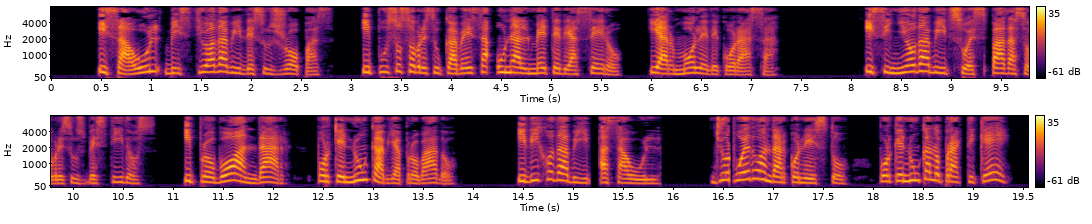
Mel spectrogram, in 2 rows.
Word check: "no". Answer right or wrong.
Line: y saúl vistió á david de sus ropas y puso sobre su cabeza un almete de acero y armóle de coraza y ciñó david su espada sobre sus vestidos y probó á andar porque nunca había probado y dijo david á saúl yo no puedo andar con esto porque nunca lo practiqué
wrong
